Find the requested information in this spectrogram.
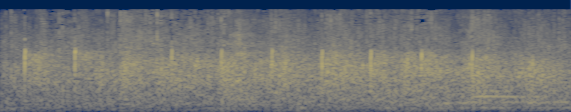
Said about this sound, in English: You could say that I'm B team, but can you guys do me a favor and give a round of applause for our worship team?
